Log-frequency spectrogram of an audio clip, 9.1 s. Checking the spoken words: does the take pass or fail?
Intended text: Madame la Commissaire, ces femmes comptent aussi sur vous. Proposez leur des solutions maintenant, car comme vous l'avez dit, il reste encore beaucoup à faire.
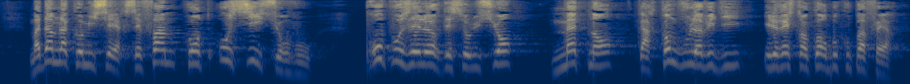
pass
